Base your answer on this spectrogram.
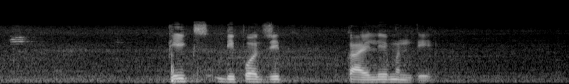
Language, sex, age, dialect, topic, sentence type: Marathi, male, 18-24, Varhadi, banking, question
